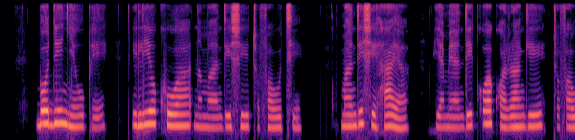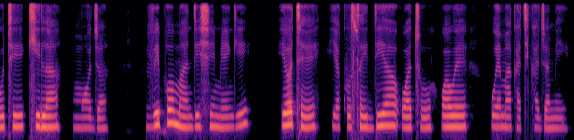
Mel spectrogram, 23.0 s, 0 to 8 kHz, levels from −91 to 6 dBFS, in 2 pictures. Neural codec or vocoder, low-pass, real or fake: none; 7.2 kHz; real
